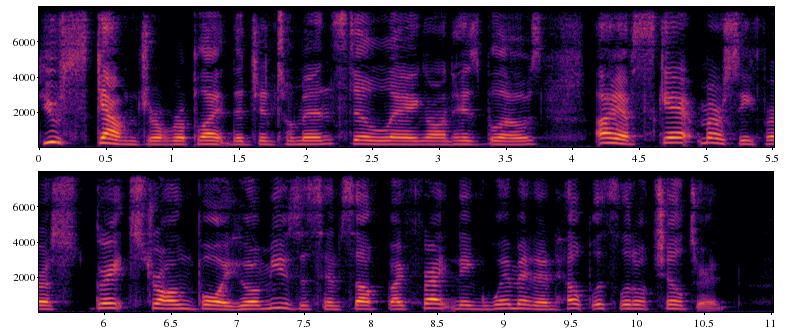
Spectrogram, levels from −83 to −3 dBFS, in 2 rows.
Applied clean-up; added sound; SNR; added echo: none; none; none; none.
